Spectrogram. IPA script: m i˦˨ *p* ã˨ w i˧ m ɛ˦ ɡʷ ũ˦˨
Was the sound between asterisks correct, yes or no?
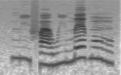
no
